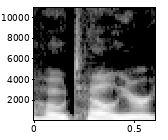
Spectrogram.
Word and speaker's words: hotelier: The stress in hotelier is on the middle syllable.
